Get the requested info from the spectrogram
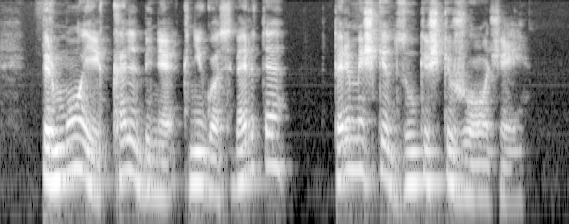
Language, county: Lithuanian, Kaunas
